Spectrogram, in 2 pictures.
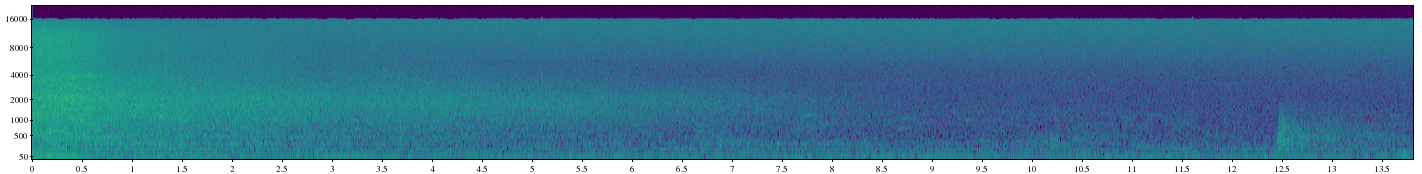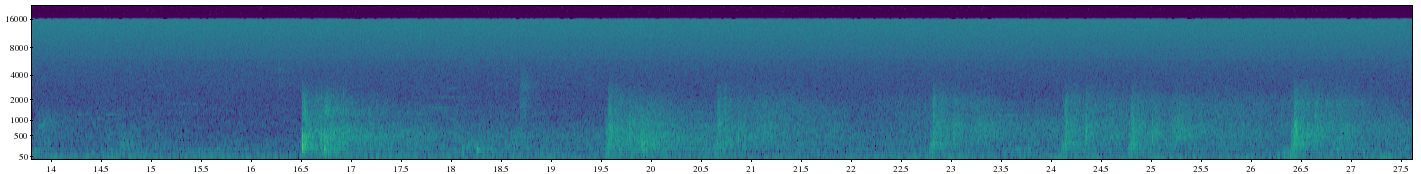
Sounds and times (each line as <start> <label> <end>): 0.0 car that drove by twice 6.2
12.3 Distant Fireworks 27.6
